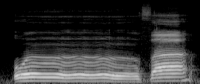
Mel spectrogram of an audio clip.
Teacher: didengungkan itu suaranya itu kita tahan, kita panjangkan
